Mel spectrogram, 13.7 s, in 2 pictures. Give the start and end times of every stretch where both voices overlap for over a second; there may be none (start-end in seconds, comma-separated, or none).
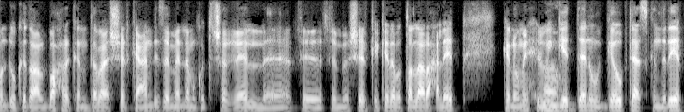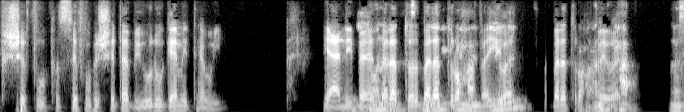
10.3-12.1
